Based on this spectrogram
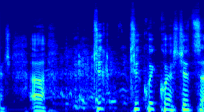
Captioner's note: laughter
